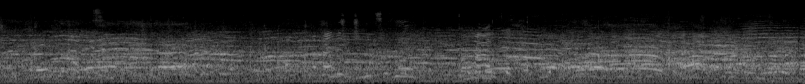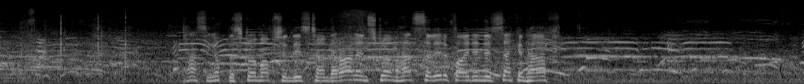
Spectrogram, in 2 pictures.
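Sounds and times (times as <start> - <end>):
crowd chattering and calling out: 0.0 - 16.0.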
